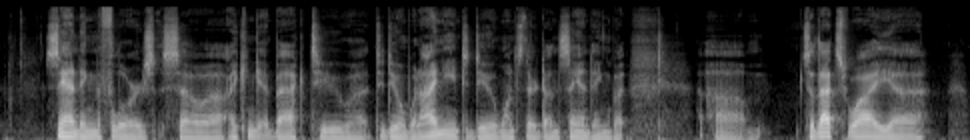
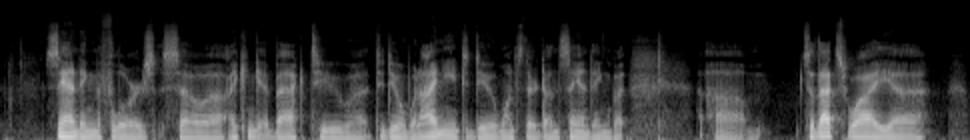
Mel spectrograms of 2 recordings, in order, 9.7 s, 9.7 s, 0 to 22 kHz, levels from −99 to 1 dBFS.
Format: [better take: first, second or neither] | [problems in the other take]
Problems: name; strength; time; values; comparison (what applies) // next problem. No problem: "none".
first | muffled; slightly; fading above 2.5 kHz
